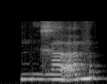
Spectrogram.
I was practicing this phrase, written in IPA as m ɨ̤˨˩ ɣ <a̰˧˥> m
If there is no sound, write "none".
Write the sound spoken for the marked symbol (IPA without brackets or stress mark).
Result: a̰˧˥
